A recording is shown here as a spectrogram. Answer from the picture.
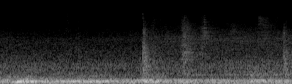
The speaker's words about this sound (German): Gewitter, Starkregen, die Soundeffekte im ersten Container stimmen auf Extremwetterereignisse ein.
